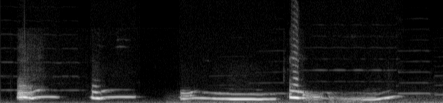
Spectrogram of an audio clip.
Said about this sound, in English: Is that an actual dog? That was me. That's my dog is right here whining because he's trapped in the basement with me, and he doesn't like it.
